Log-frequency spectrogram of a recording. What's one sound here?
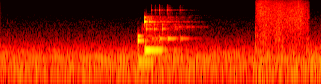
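A short bright chime rings as an item is picked up.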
